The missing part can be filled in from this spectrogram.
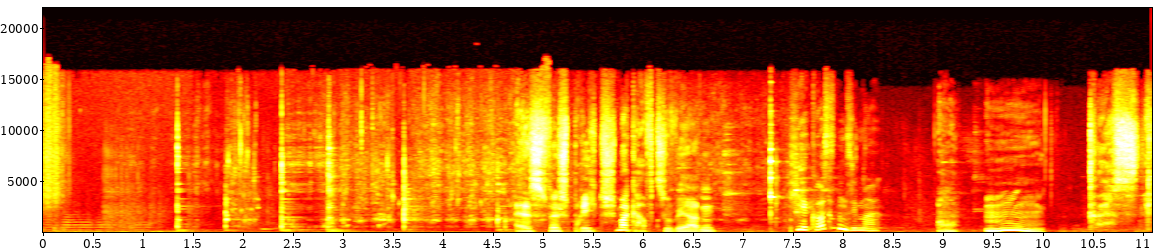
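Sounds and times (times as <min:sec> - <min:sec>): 
utensils stirring and clinking in a pot of instant packet soup: 0:01.3 - 0:07.7
soft steady bubbling of instant packet soup: 0:01.8 - 0:03.7
speech: 0:04.8 - 0:10.1.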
